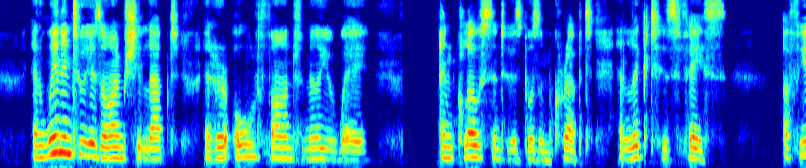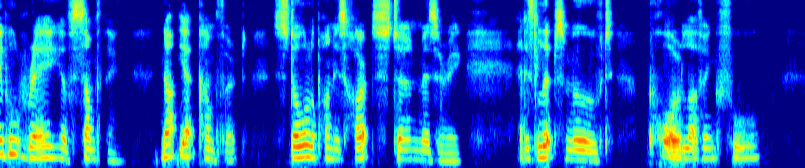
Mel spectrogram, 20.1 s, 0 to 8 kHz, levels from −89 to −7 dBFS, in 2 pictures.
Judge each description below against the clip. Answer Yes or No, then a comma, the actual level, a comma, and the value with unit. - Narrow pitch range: No, average, 3.3 semitones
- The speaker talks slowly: Yes, slow, 130 wpm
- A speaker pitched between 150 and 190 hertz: Yes, medium, 185 Hz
